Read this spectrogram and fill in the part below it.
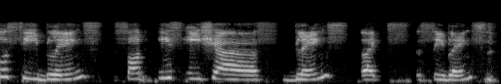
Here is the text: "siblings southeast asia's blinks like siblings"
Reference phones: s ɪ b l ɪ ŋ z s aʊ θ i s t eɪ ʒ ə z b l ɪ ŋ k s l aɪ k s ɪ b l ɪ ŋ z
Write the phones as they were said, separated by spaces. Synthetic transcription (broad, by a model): s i b l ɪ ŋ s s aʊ t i s t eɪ ʃ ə b l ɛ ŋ s l aɪ k s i b l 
